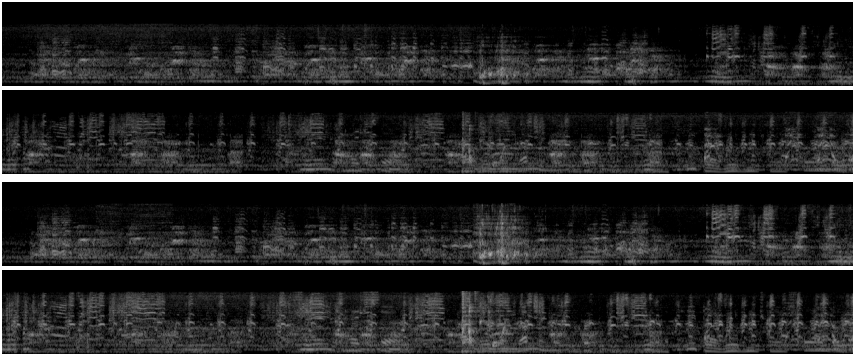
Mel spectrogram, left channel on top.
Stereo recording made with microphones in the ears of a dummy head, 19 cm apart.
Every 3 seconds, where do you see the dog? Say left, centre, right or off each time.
centre, left, left, left, left, left.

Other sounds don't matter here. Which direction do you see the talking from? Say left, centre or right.
right.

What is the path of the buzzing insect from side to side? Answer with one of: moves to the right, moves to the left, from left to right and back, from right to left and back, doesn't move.
from left to right and back.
